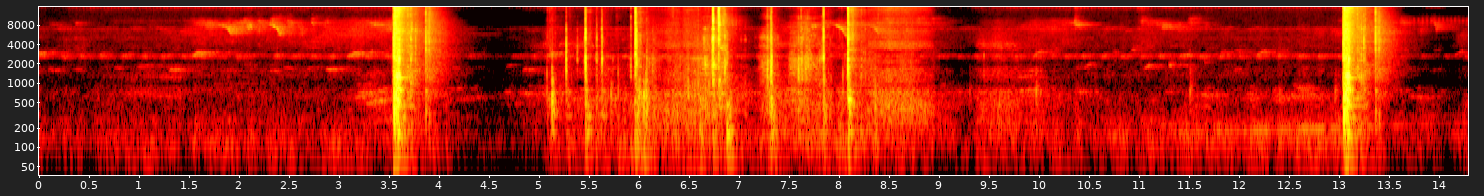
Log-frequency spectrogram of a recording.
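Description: Two shots from a Karma SLS .22 PCP air rifle, one about three and a half seconds in and one near the end. Between them comes a run of clicks and clacks as the side lever is worked to chamber the next pellet from the magazine.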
